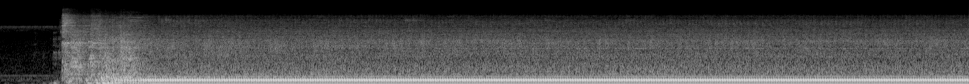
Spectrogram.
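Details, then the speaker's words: John Deere 455 lawn tractor, engine already warm: cranks briefly, catches within a second and settles to a smooth, steady idle with no knocks or misses; healthy engine, rattles less than another 455. "like I said runs really nice I'm overall happy with the purchase this thing actually rattles less than my my current 455"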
